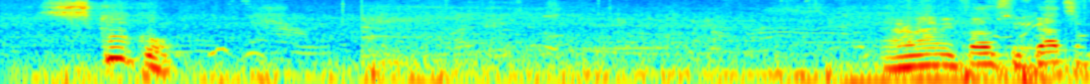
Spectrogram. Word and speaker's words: Schuylkill: in case you're wondering how the hell you're supposed to pronounce that river on the left end of your maps schuylkill not chihuahua kill or whatever it looks like it should say schuylkill alrighty folks we've got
